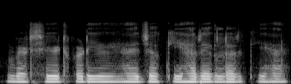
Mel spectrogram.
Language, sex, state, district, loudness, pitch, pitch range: Hindi, male, Punjab, Pathankot, -16 LUFS, 125 Hz, 125-130 Hz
